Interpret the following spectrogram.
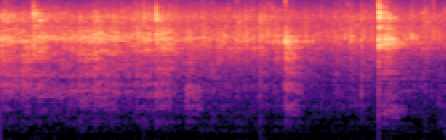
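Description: Chopped onion and green chillies sizzling in hot oil in a steel kadhai, stirred with a spatula, with a sharp clink near the end.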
